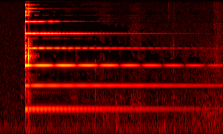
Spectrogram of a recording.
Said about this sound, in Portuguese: E eu vou fazer um convite para o sino soar e a gente vai continuar quieta sem ter que se mexer instantaneamente.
